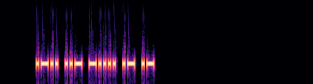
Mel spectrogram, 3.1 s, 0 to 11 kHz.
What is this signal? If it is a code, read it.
Morse code, heard as a keyed tone, about 48 wpm, 700 Hz. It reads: LU6AA
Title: DXCC-100 Call Signs - 5 Characters - Repeated 3x - 50wpm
